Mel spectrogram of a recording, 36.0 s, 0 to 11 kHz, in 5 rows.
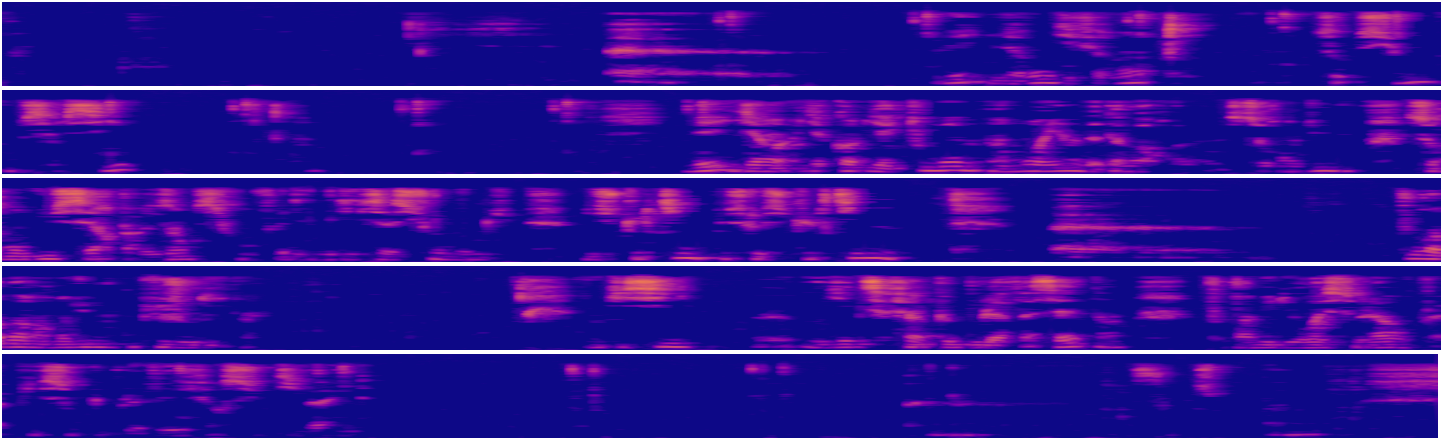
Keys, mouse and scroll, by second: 3.7-5.5 drag, 11.5 click, 11.6-12.1 scroll up 1, 12.1-14.3 scroll down 1, 14.3-19.9 middle drag, 15.9 Tab, 28.7 w, 30.0 w, 31.6 Tab.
